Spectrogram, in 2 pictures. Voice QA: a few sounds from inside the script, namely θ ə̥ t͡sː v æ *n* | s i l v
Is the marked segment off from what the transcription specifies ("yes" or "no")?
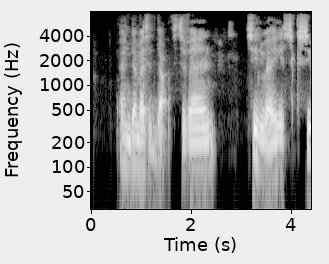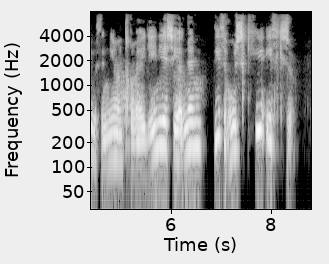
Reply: no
